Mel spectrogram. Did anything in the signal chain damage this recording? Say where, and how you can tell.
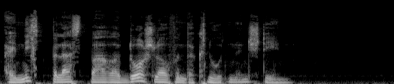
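Yes. At the codec stage, from 0.30 to 0.37 s, the speech jumps ahead across a span lasting a few frames of about 24 ms. This is likely a broken MP3 bit reservoir: frames were dropped, so following frames decoded from another frame's borrowed bytes.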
